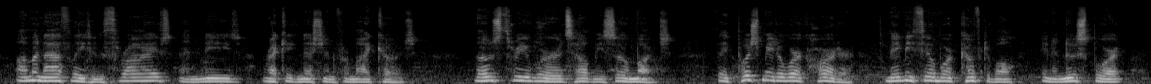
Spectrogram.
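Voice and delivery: ordinary talk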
